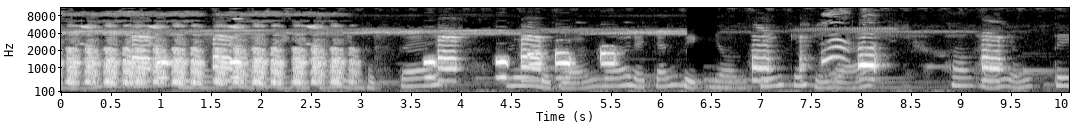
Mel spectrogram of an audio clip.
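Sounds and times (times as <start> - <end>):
waterhen calls: 0.0 - 5.6, 6.9 - 8.3, 9.2 - 9.5.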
